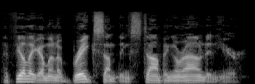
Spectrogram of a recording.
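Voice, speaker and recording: Deep-voiced, stern military paladin. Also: male voice, big pitch swings, fast, fairly bright tone, no echo, studio quality, exaggerated voice. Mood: matter-of-fact, wary. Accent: American. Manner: formal, clipped, earnest military delivery. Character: stern, zealous military paladin, loyal armored soldier companion. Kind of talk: video game companion dialogue.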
